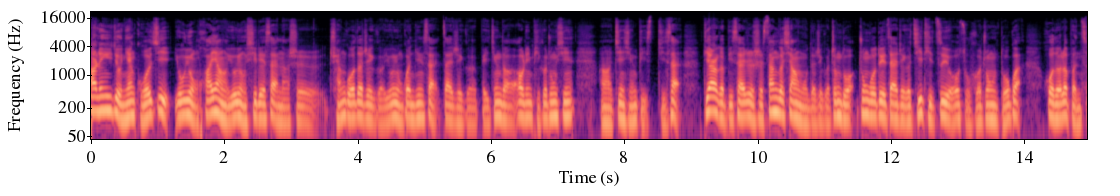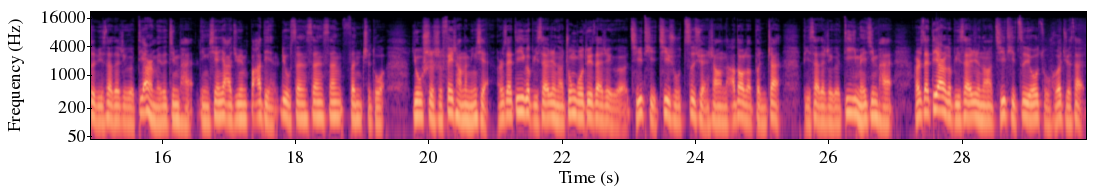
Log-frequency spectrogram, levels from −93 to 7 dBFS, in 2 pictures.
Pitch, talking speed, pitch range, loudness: 125 Hz, 340 characters per minute, 110-135 Hz, -15 LUFS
